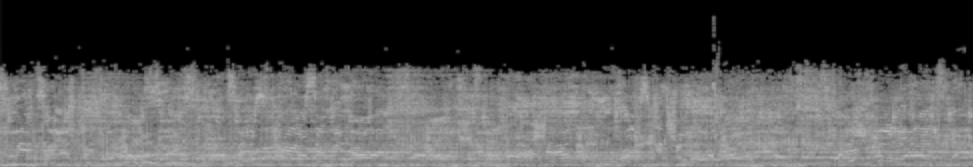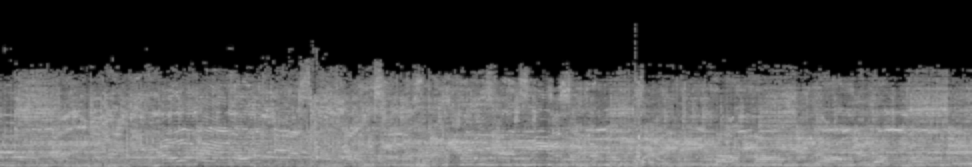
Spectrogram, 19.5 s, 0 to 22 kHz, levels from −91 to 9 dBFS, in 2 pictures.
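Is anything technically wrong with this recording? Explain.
Yes. At 7.12, 10.73, 12.82 and 16.05 s, the sound jumps ahead with a chirp, noise burst or short gap of about 80 to 90 ms, roughly three 26.1 ms frames. The likely cause is a broken MP3 bit reservoir. Frames were lost, and the following frames decoded from misplaced data.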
